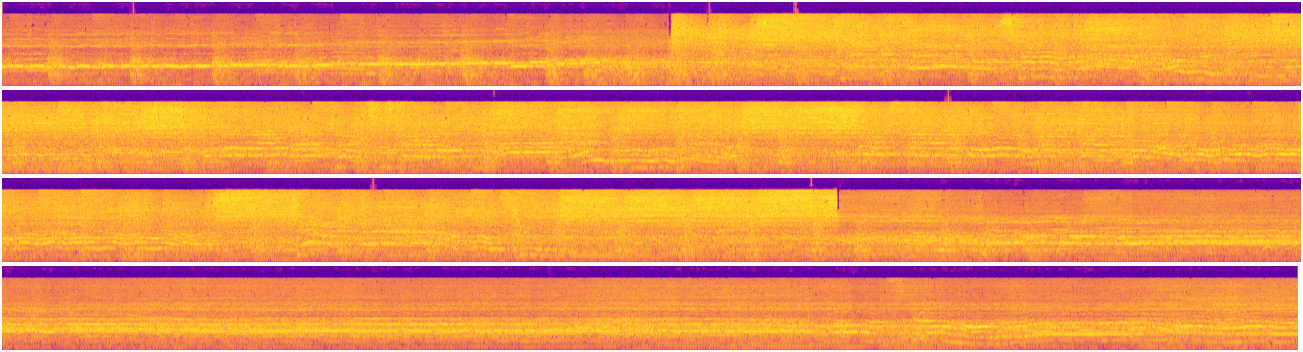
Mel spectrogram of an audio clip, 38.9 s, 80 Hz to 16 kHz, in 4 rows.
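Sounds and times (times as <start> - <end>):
electric guitar lead: 0.0 - 29.2
live rock band playing: 0.0 - 38.9.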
